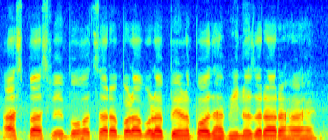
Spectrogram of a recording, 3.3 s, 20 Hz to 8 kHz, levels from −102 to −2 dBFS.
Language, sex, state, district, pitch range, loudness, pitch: Hindi, male, Jharkhand, Palamu, 145-155 Hz, -15 LUFS, 150 Hz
